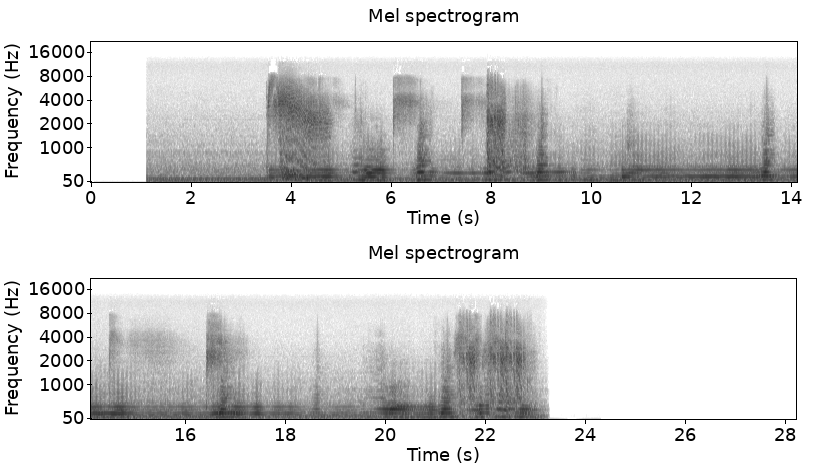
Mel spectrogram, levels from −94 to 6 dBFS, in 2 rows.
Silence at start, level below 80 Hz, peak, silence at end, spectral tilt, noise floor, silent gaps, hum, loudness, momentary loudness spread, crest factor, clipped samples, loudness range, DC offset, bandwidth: 1.1 s; -40 dBFS; -6 dBFS; 5 s; -6 dB/octave; under -90 dBFS; none; none; -22 LUFS; 16 LU; 16 dB; under 0.1%; 6 LU; under 0.1%; 10.5 kHz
